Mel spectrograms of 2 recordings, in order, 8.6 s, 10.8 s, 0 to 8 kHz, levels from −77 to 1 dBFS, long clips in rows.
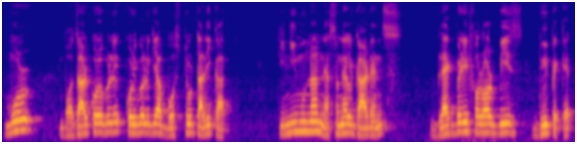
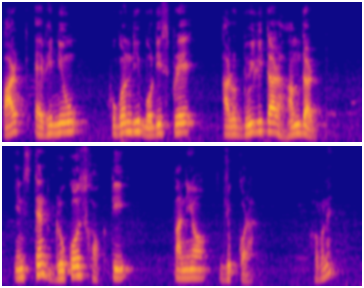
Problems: background conversations at intervals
